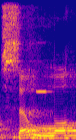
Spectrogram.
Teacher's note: sa nipis, kemudian masuk dalam kalimah lafzul jalalah Allah, tebal.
